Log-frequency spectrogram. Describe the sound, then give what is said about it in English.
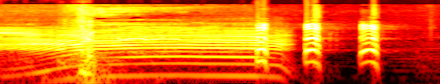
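A cow gives a long, steady, low moo that holds its pitch, followed by a few short, clipped lowing calls, then silence. “in Florida, they are studying cows and their burps to make sure that we're all safe from...”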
